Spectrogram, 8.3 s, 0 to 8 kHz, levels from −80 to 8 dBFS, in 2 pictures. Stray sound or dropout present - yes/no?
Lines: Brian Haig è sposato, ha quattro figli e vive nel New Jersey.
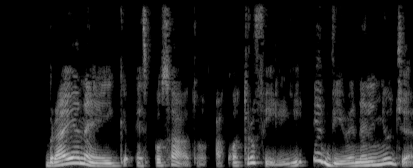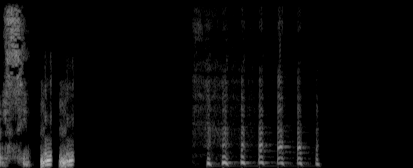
yes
